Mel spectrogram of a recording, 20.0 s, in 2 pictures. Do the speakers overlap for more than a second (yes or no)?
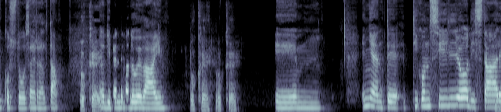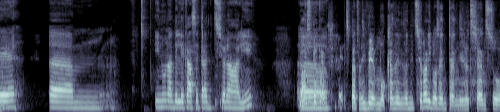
no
